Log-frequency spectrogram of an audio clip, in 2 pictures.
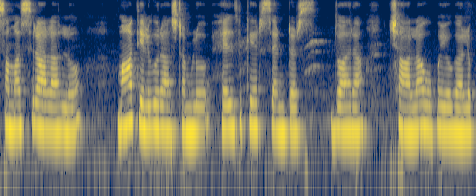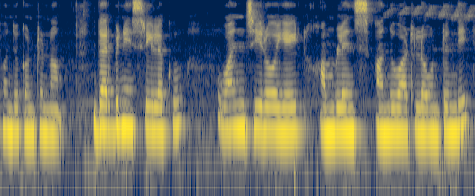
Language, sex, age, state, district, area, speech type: Telugu, female, 45-60, Andhra Pradesh, Kurnool, rural, spontaneous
